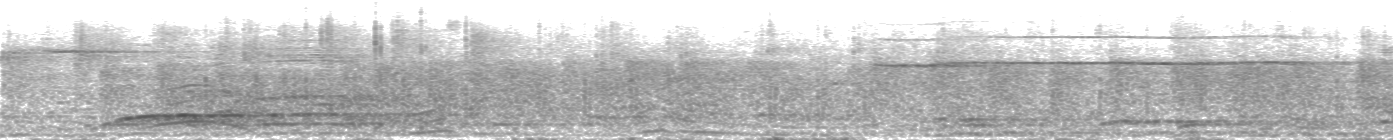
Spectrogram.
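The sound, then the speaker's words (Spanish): Audience applause closing the first edition of a son jarocho music festival: a steady, sustained wash of clapping fills the whole clip at even loudness, with no pause. “Por favor, un aplauso.”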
